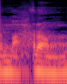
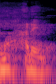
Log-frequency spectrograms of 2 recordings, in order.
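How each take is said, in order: First: Mahram with an a in the first syllable; correct reading mahram. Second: Muhrim with u, then i; mistaken reading muhrim. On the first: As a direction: say mahram, "mah" then "ram". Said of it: "yang benar bacanya mahram". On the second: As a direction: say muhrim, "muh" then "rim". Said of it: "bukan muhrim". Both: Shown as a demonstration.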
